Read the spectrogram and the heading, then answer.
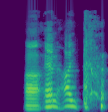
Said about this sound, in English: I have a little tickle in my throat. That's why I'm coughing all the time.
